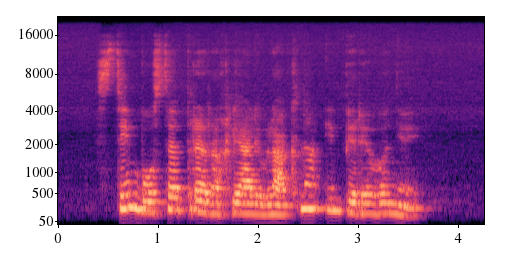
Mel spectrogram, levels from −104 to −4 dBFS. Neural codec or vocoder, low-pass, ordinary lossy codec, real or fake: vocoder, 48 kHz, 128 mel bands, Vocos; 19.8 kHz; none; fake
